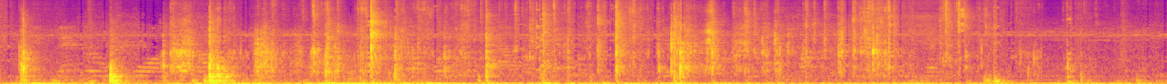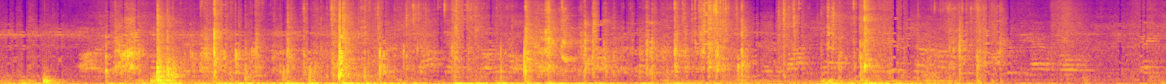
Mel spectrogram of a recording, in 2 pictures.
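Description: Cardboard trading-card mini-boxes being shuffled and handled on a table: irregular knocks, scrapes and rustles throughout.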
